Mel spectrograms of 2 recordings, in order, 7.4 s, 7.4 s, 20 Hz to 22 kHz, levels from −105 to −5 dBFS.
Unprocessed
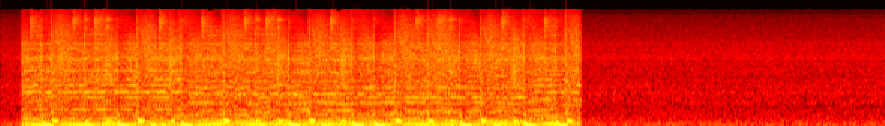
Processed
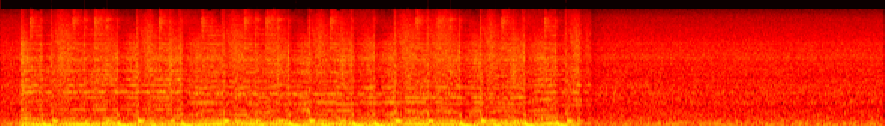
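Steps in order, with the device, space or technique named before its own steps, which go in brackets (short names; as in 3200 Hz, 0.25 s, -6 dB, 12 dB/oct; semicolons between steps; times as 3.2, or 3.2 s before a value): echo 85 ms -12.5 dB; serial compression, leveller first (compressor 2:1, threshold -32 dBFS, peak gain reduction 5 dB; compressor 5:1, threshold -43 dBFS, peak gain reduction 13 dB); gain +8 dB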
